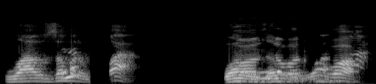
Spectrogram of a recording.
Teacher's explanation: আমরা ওয়া উচ্চারণ করেছিলাম দুই ঠোঁট গোল করে শুরু হবে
